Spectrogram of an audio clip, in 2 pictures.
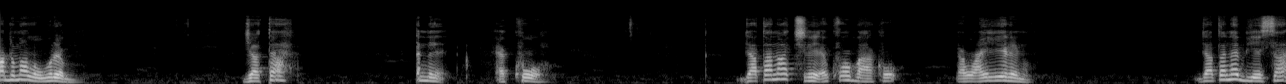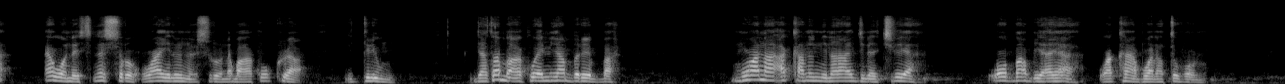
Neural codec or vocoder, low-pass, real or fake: codec, 16 kHz in and 24 kHz out, 1.1 kbps, FireRedTTS-2 codec; 9.9 kHz; fake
